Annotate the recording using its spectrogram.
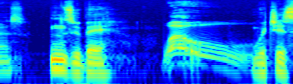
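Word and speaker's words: Nzube: yeah my tell your real first name is in whoa which is spelled n z u b e so that's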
